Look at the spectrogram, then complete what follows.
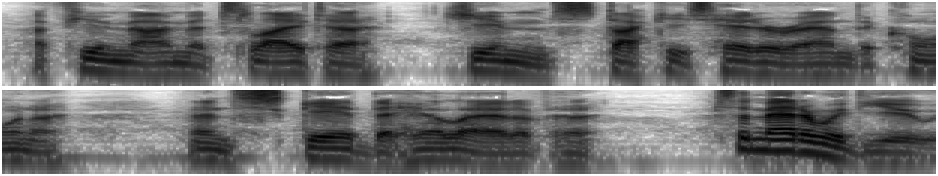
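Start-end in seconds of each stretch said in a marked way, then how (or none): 5.4-6.2 loud, higher and irritated; cross. Acted. Husband scolding wife for screaming, cross. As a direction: bark it at her crossly. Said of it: "he said crossly".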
